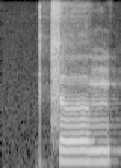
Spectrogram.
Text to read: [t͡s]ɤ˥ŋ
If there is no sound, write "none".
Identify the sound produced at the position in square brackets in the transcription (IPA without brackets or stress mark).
t͡s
